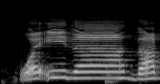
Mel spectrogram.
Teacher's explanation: یفسح اللہ لکم، وَإِذَا، ذا پہ جو ہے الف مدہ ہے، الف خالی سے پہلے ذال کے اوپر زبر ہے تو ادھر الف مدہ، الف مدہ کو ہم نے 1 الف 2 حرکات کے برابر کھینچ کر پڑھنا ہے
